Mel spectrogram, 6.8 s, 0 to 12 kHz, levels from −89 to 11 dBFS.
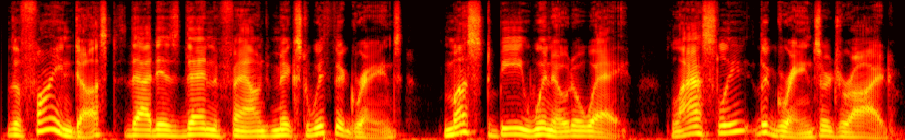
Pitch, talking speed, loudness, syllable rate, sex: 130 Hz, 175 wpm, -17 LUFS, 4.3 syllables/s, male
